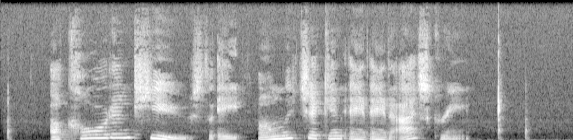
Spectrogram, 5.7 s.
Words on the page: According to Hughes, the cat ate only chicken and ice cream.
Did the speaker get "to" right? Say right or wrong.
wrong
